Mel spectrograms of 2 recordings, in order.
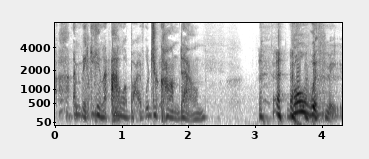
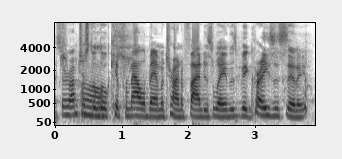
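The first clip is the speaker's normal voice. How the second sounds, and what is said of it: Put-on Alabama Southern accent. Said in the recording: “Alabama ... make fun of my accent”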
